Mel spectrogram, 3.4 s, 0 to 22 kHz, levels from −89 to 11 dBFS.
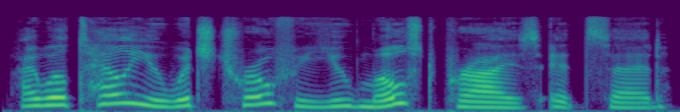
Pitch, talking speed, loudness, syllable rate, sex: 225 Hz, 195 wpm, -19 LUFS, 4.1 syllables/s, female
